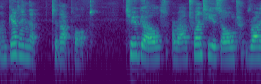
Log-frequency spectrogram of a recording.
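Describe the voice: This clip is a plain reading aloud.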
